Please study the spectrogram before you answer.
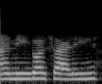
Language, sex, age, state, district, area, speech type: Goan Konkani, female, 18-30, Goa, Canacona, rural, conversation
